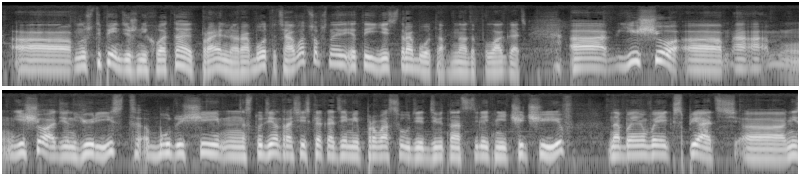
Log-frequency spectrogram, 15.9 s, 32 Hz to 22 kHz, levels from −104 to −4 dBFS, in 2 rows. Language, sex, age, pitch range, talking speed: Russian, male, 20-39, 120-150 Hz, 135 wpm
